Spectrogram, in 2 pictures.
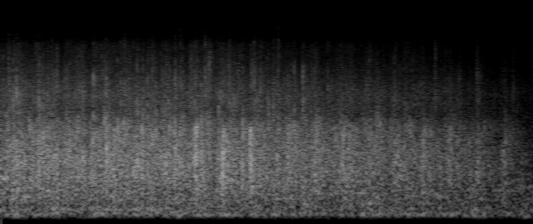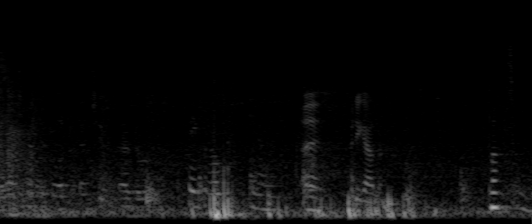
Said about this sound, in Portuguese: Uma salva de palmas pro irmão aí, ó.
